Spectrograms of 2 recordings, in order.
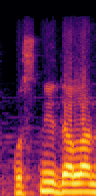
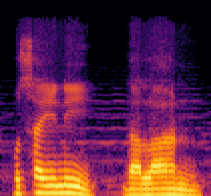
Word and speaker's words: হোসাইনী দালান: উদযাপন করা হয়নি দালানকে হোসনি দালান নামেও বলা হয় ভারতের গায়ে শিলালিপিতে ফার্সি ভাষায় লিখিত কবিতা অনুসারে উচ্চারণ হোসাইনী দালান এটি বাংলাদেশের রাজধানী ঢাকার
